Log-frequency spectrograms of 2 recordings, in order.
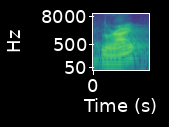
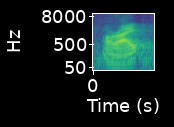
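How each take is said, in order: The two takes are said the same way.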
